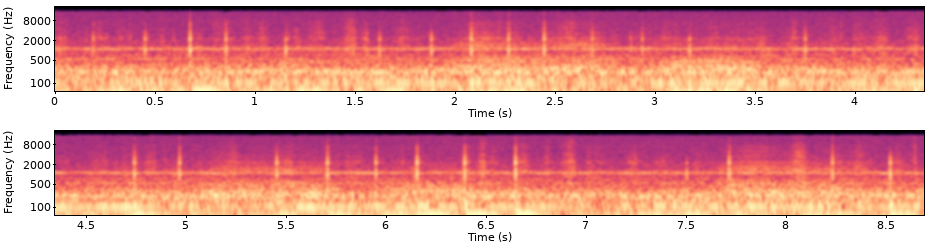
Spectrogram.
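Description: A metal fountain pen nib scratches short, dense strokes across a large flat sheet of white drawing paper while the hand rests on the paper. Quick, faint, bright ticks and scratches sit over a steady low hum and a faint constant mid tone, all at a quiet level.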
